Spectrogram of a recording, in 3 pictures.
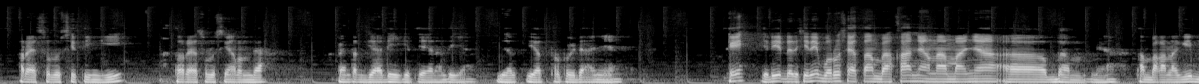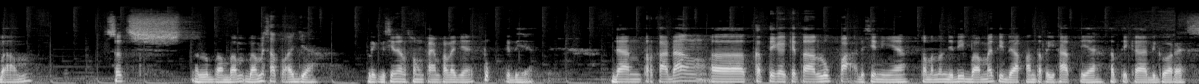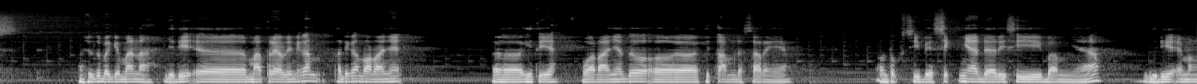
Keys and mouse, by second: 3.0 click, 4.3 click, 9.2 shift+middle click, 11.7 click, 12.9 shift+a.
